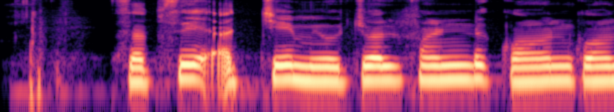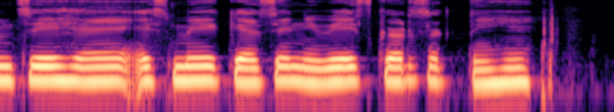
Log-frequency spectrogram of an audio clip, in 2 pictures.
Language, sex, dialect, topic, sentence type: Hindi, male, Garhwali, banking, question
